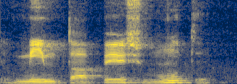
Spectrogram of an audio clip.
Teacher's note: یہاں پر تا کے اوپر تشدید ہے، اس لیے میم کو تا میں ملائیں گے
